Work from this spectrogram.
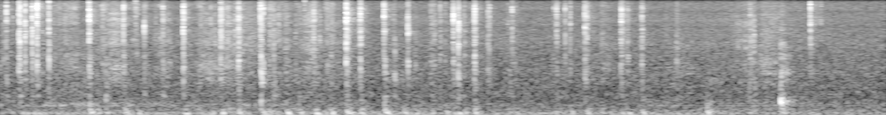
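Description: Fingertips of both hands type quickly on the plastic keys of a backlit MacBook Air keyboard. A steady stream of quiet, short taps is heard, each with a bright click over a soft low thump that dies away almost at once.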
